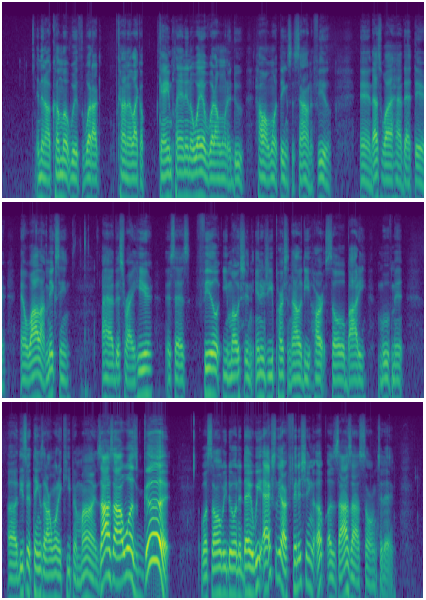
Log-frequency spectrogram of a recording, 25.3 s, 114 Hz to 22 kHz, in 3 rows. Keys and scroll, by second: 10.1 ctrl+scroll up 1.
